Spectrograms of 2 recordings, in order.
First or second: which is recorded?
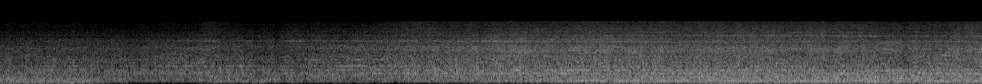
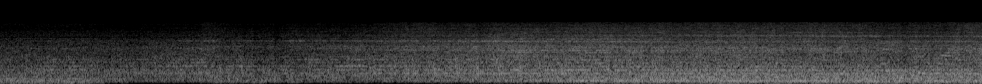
second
